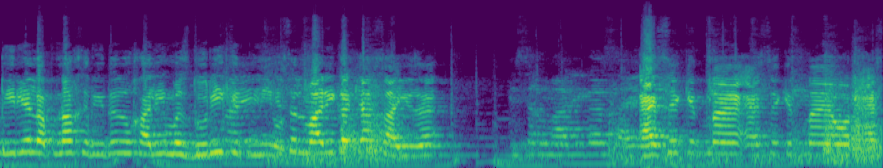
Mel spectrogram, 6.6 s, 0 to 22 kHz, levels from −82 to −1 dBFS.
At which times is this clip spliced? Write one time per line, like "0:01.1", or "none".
0:01.9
